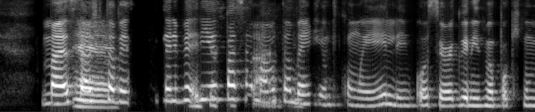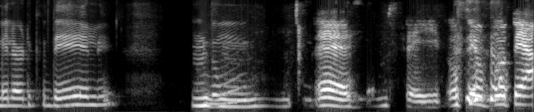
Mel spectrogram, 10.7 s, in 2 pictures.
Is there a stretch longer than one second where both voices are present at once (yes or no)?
yes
